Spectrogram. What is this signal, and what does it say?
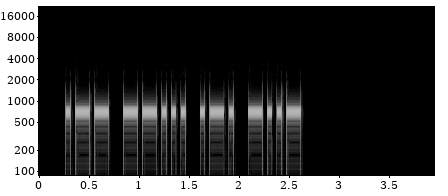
Morse code, heard as a keyed tone, about 25 wpm, 700 Hz. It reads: W7RX
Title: Call Signs - 25wpm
